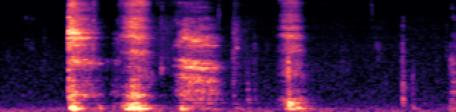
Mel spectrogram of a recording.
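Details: Person with asthma, unwell with a cold, coughing nonstop while brushing teeth: four harsh, rapid coughs in a short fit.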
